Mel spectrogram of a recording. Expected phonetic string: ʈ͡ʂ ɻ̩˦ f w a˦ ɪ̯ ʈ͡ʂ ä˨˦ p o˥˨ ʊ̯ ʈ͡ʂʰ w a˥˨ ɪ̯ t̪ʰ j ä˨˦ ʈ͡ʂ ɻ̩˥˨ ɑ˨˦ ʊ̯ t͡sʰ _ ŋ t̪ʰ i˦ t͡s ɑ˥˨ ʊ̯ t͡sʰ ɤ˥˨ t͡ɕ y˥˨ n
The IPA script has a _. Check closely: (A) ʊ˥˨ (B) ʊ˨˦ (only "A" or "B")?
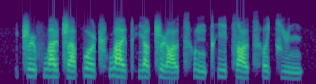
A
